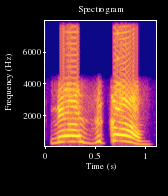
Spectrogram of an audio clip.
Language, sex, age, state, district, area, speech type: Kashmiri, female, 18-30, Jammu and Kashmir, Baramulla, rural, conversation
